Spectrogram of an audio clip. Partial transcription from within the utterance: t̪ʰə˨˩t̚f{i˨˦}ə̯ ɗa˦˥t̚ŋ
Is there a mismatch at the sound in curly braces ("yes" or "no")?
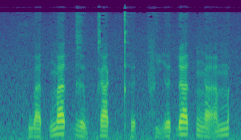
yes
